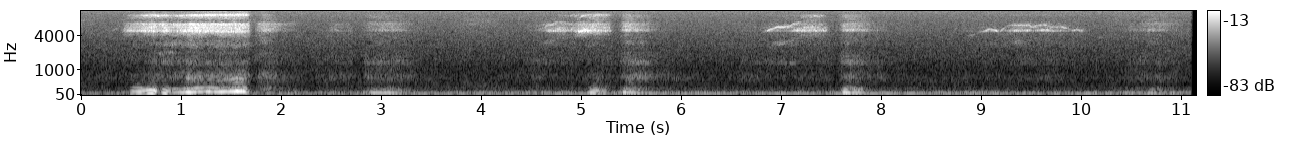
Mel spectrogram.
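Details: Dog sleeping and snoring.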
